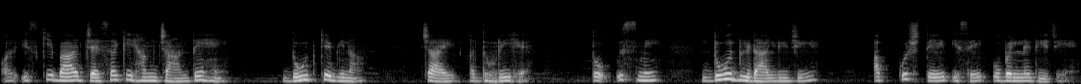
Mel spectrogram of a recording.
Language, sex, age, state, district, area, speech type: Urdu, female, 18-30, Uttar Pradesh, Ghaziabad, urban, spontaneous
